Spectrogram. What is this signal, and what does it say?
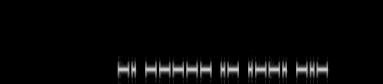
Morse code, heard as a keyed tone, about 36 wpm, 700 Hz. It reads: N0APK
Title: USA Call Signs - 5 Characters - 4x Character Spacing - 35wpm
